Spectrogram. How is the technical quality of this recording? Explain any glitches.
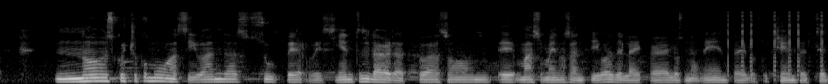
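The technical quality is compromised by two faults: a constant echo, and radio interference at the very end.

Throughout the clip there is echo with no canceller. A loudspeaker at the far end feeds the microphone, and nothing subtracts it, so every phrase returns about 23 dB down, roughly a third of a second later, and thin.

From 7.28 s to 8.28 s there are GSM signalling bursts. A nearby 2G phone is exchanging brief signalling transmissions, and the audio circuitry rectifies them into galloping ticks and 217 Hz buzzing, around 10 dB below the speech.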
